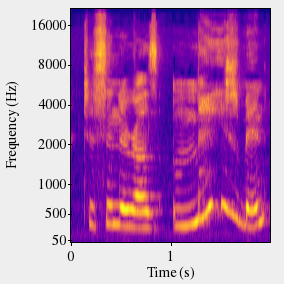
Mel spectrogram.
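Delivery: ordinary delivery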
